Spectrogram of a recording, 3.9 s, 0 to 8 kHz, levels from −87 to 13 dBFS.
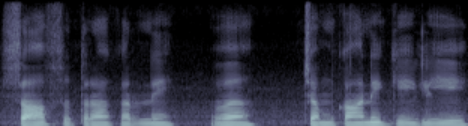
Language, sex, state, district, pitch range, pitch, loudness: Hindi, male, Bihar, Begusarai, 125-135 Hz, 130 Hz, -22 LUFS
